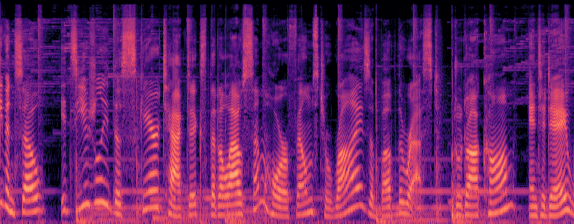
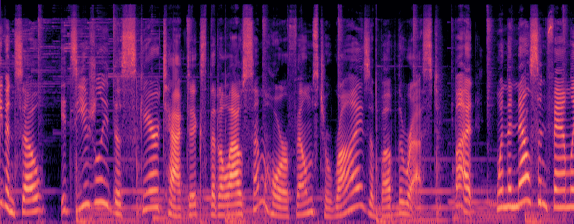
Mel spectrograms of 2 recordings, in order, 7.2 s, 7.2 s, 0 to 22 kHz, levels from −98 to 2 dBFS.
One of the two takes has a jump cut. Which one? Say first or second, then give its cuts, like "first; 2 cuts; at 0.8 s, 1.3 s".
second; 1 cut; at 5.6 s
